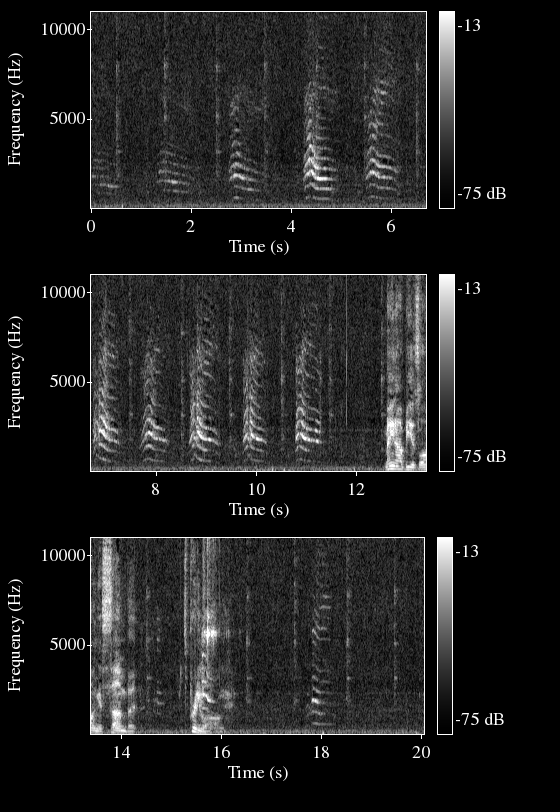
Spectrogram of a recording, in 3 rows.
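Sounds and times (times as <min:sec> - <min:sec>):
box fan hum: 0:00.0 - 0:20.0
cat meowing: 0:04.2 - 0:06.2, 0:06.8 - 0:11.4, 0:17.7 - 0:18.3.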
